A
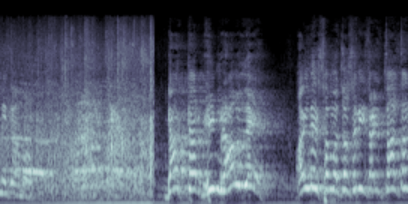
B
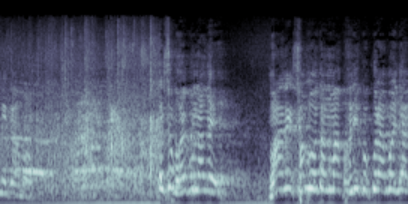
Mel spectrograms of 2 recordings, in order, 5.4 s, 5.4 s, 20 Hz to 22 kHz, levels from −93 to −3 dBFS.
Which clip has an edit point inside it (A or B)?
A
